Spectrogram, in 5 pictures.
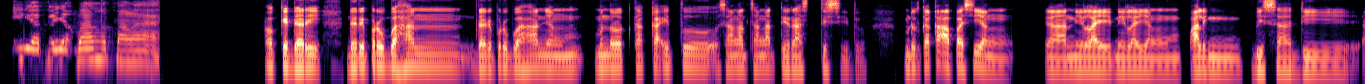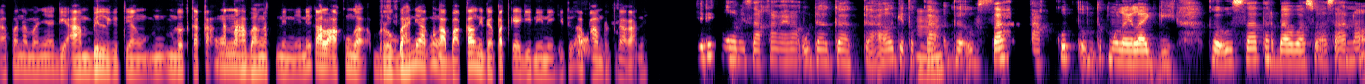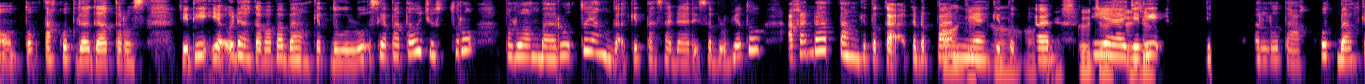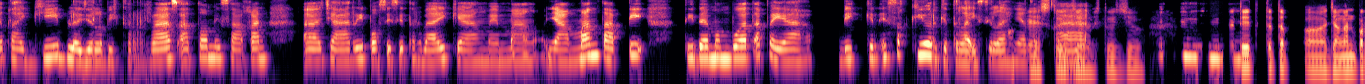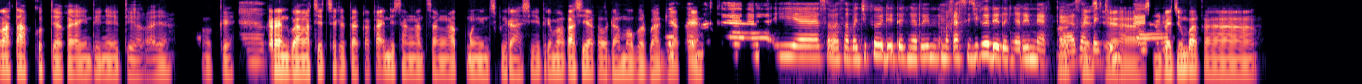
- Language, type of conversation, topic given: Indonesian, podcast, Pernahkah kamu mengalami momen kegagalan yang justru membuka peluang baru?
- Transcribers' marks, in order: "drastis" said as "derastis"; tapping; other background noise; in English: "insecure"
